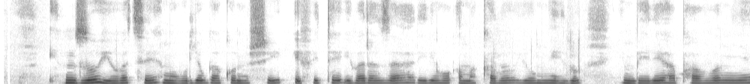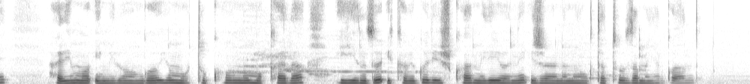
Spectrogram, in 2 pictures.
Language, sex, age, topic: Kinyarwanda, female, 18-24, finance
